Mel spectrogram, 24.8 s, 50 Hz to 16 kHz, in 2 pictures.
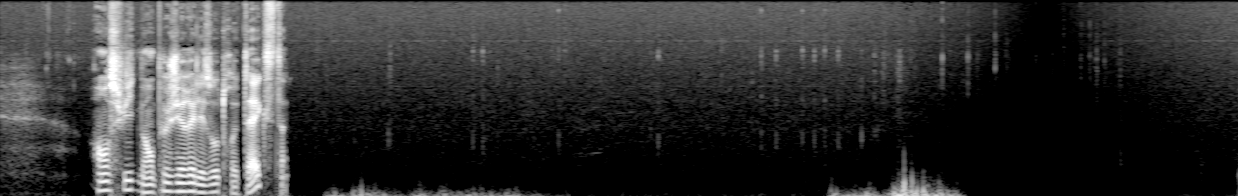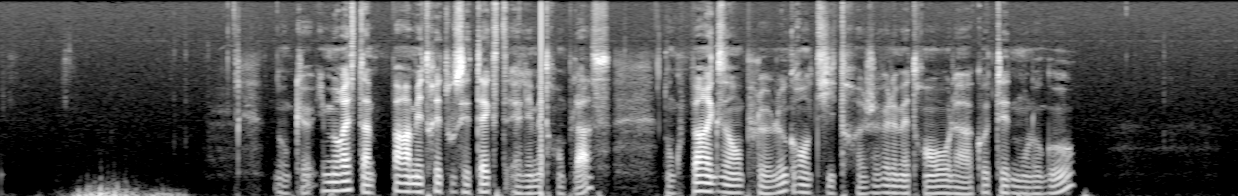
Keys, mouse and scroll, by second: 5.5 click, 7.6 click, 8.0 click, 9.5 shift+t, 10.8 r, 14.1 click, 18.1 click, 20.2-24.2 drag.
